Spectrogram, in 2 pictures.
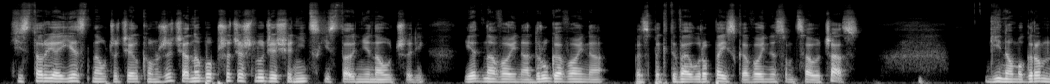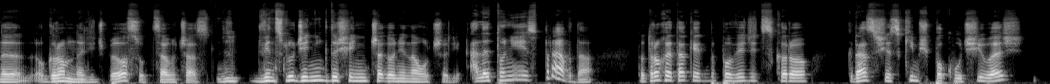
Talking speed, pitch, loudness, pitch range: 155 wpm, 140 Hz, -15 LUFS, 125-160 Hz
